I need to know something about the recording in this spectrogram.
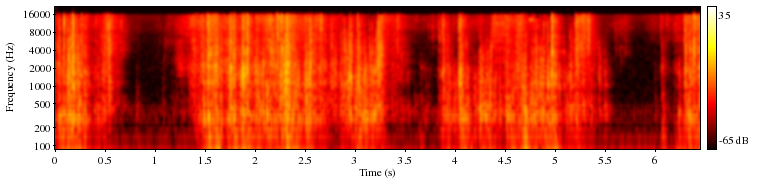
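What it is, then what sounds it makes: Glossy paper magazine. Fingertips lift and flip the pages of a thin glossy printed paper magazine lying open on a stack of magazines on a table. Bursts of crisp, bright crinkling rise and fall with each turn, separated by brief near-silent pauses.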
